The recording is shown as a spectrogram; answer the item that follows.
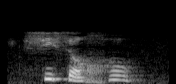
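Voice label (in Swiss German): "sach", Alsatian; medecine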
